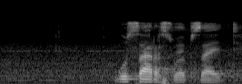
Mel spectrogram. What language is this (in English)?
Zulu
